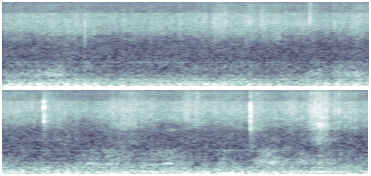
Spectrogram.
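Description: Hair rustles softly as fingers twist and pin it.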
